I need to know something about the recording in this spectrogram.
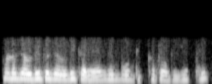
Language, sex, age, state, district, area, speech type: Punjabi, female, 30-45, Punjab, Fazilka, rural, conversation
